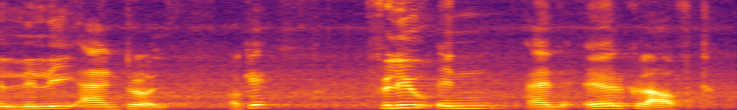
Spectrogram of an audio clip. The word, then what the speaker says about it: Lilienthal: देखिए इसकी नीचे प्रोनाउंसिएशन भी आपको दी हुई है, लिलिएंथल.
